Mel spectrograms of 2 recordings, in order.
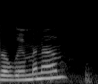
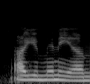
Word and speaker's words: aluminium: name the ions the name for Al is aluminum aluminium if you are British p is phosphorus we dro the last syllable and we add the suffix i phosphide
